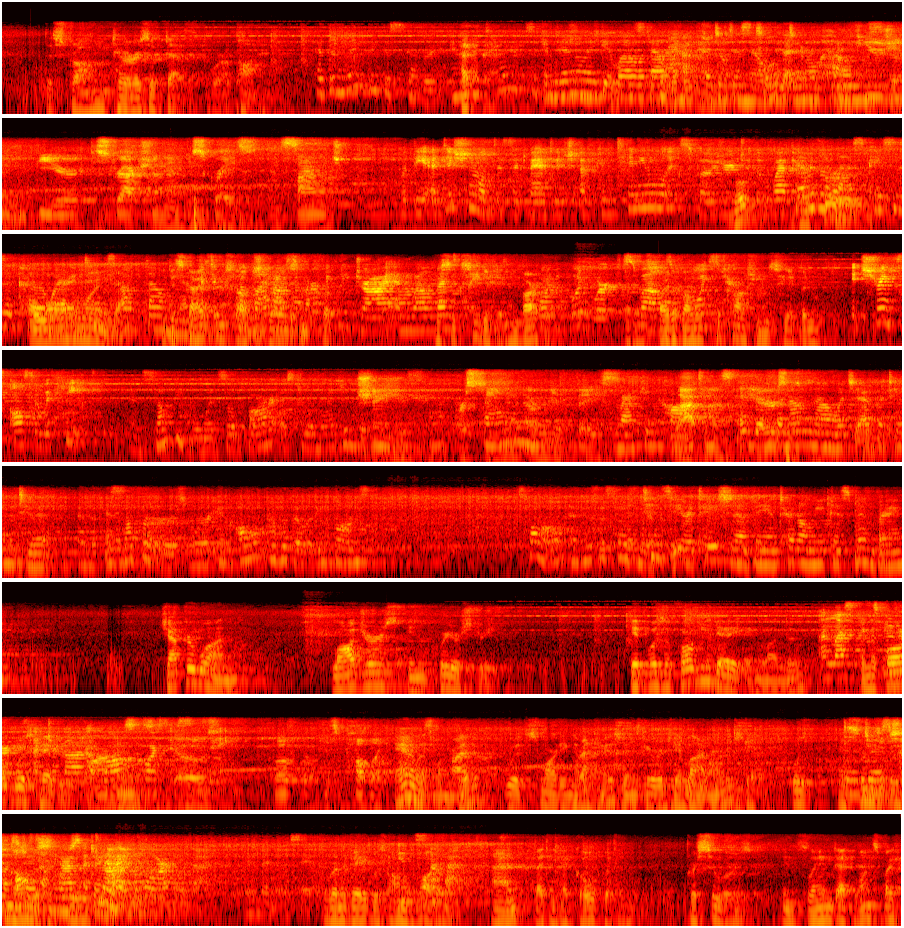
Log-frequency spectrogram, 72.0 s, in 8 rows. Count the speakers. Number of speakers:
7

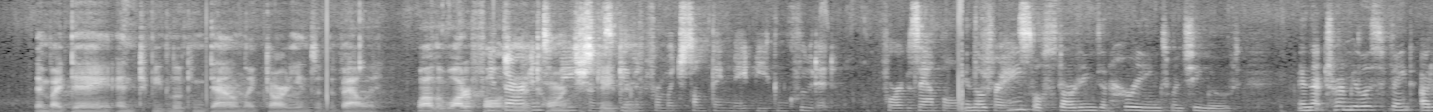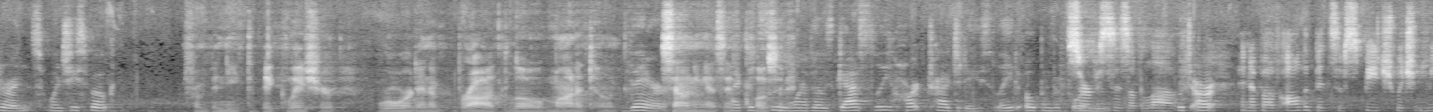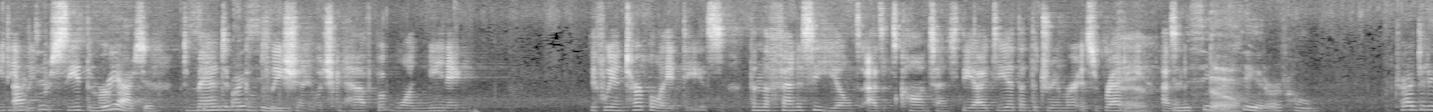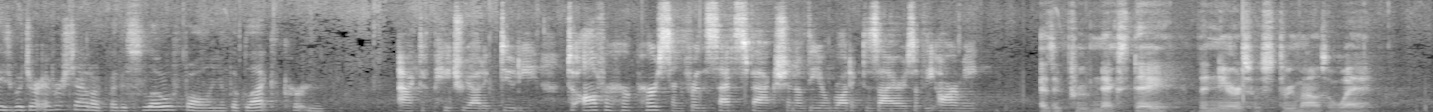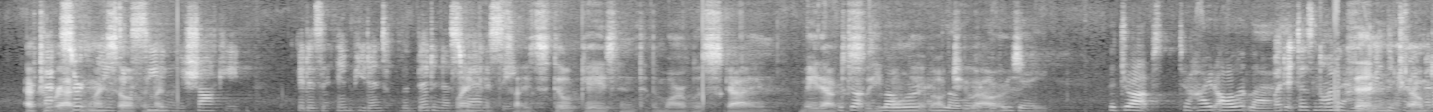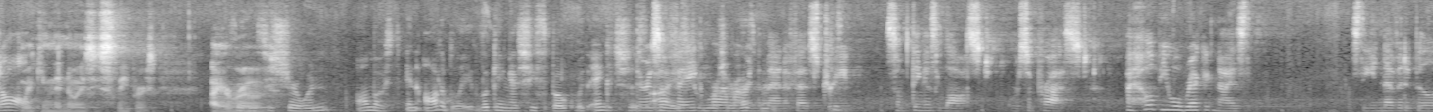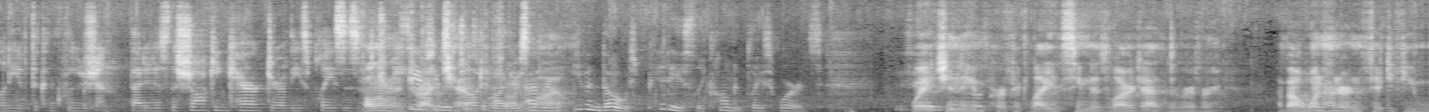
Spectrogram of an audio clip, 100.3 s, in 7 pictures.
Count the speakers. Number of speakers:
3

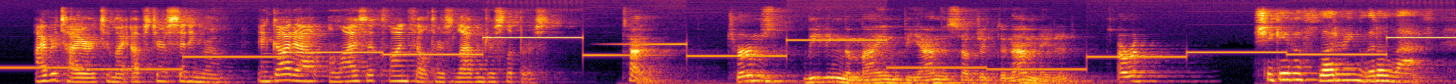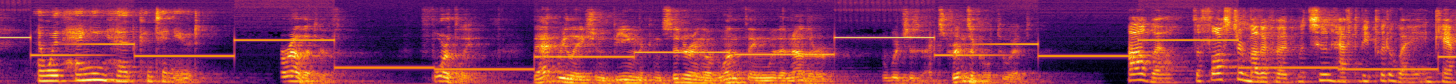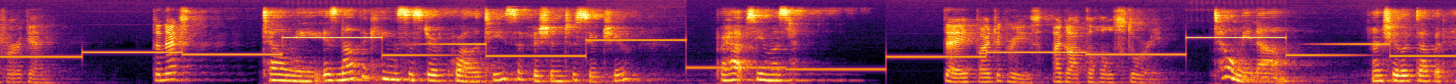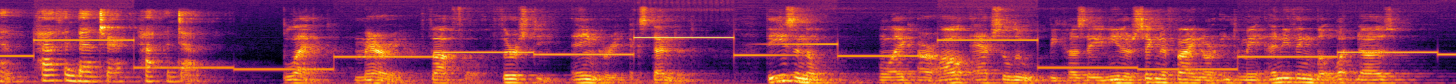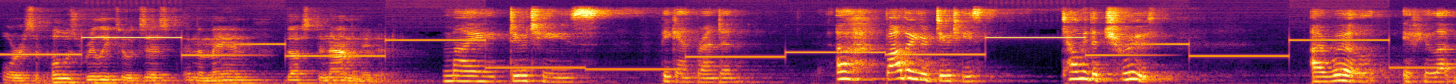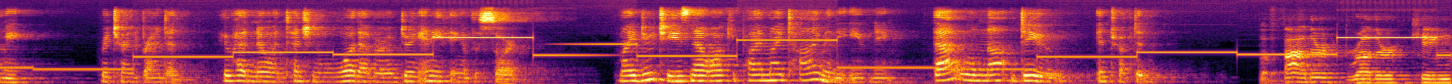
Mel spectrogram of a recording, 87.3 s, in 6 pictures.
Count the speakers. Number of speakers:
3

